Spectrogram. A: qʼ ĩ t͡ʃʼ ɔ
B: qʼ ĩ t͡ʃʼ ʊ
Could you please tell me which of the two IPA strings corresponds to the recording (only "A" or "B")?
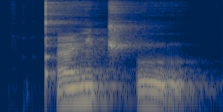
B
